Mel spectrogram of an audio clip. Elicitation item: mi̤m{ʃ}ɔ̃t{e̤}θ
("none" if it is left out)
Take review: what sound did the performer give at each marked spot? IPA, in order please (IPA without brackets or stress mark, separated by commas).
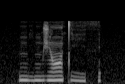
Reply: ʒ, e̤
